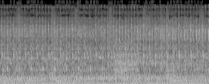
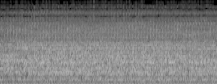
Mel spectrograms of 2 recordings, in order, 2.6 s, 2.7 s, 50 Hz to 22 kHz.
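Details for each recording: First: TATA 2.2 diesel after engine rebuild (cylinder 2 bore and piston, head skimmed, valves ground, injector repair cyls 2-3, injectors registered to ECU): starts easily, idles with steady even clatter — normal idle after repair. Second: Tata 2.2 diesel after engine rebuild (cylinder 2 rebore and piston, head skimmed, valves ground, new water pump), idling smoothly and starting easily; a steady rough whirring hiss over the idle comes from a failed alternator bearing, to be replaced.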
